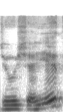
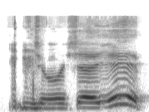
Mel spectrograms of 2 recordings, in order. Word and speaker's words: joṣayet: Don't eat my vowels today. Joṣayet. Right? Not joṣayet. Yeah. Joṣayet, right? Every word, every syllable, every letter that Prabhupada has written there has to be pronounced.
